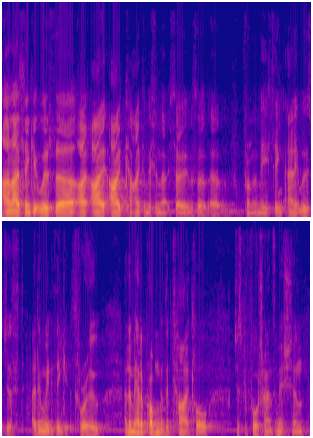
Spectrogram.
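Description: Man telling candid anecdotes in an interview. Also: lowish voice. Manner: animated retelling, acting out quoted conversations. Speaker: television commissioning executive.

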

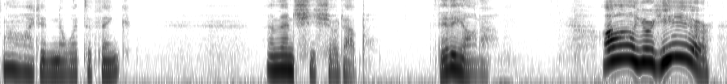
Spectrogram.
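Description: A woman with a lowish voice reads a first-person novel aloud. Her storytelling is intimate and expressive. The recording is close and dry, with no room sound. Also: unhurried, pauses often, no echo. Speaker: audiobook narrator.

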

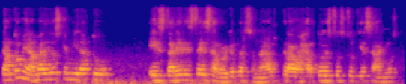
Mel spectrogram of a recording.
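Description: An older woman talks in a heartfelt, earnest way and circles back over her own phrases. Her voice is mellow and warm. The sound carries a noticeable echo from the room. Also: medium pitch, fairly even intonation, fairly quick, slight background noise. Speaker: guest, interviewee's mother. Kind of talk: emotional interview talk.

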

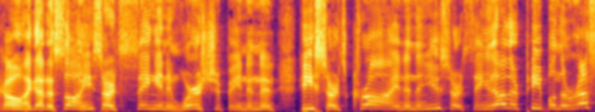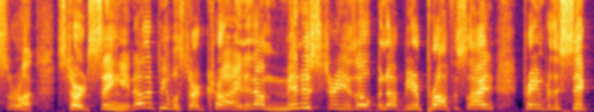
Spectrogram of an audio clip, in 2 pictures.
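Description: A male preacher delivers an exhorting sermon, driving his points home through repetition. His voice sits unusually high and rings bright and forceful. The sound is dry and close, with no room echo. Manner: energetic and exhorting, with repeated phrases.

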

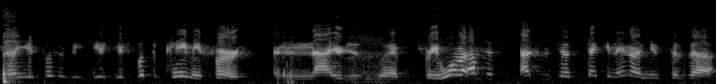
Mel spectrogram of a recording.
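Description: A man's voice: a little high, lively intonation, fast, hardly any pauses, bright, forceful tone, poor audio. A man calling in on a speakerphone, casual and teasing. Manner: teasing, joking. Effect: heard over a phone on speakerphone. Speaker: caller. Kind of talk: casual chat.

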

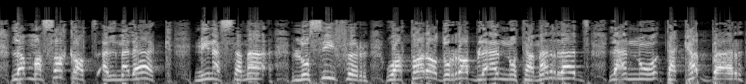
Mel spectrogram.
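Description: A man's voice: extremely high pitch, bright, forceful tone, husky. A Lebanese man preaching a sermon as pastor, emphatic, repeating his phrases and addressing the congregation directly.

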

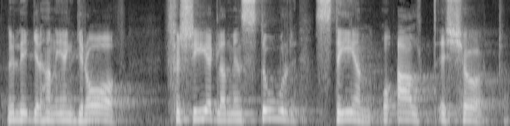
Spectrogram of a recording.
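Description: Swedish-speaking preacher in a reverberant church. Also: male voice, on the high side, fairly even intonation, a bit bright. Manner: earnest, rises to emphatic cries on quoted words. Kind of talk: sermon. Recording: long reverb of a church hall.

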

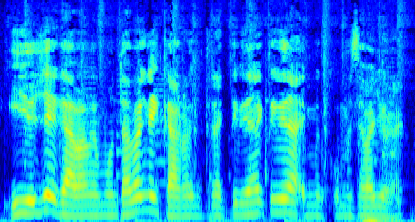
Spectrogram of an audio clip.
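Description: A woman's voice: lowish voice, soft background music. A middle-aged woman, a political candidate, telling stories in a candid interview. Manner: animated, rapid storytelling.

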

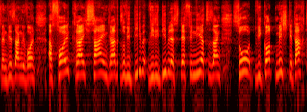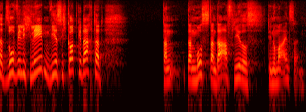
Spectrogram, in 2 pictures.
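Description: Pastor, male, high-pitched, earnest, chatty preaching. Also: fairly quick, a bit bright. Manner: earnest, conversational preaching with Bible readings. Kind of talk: sermon.

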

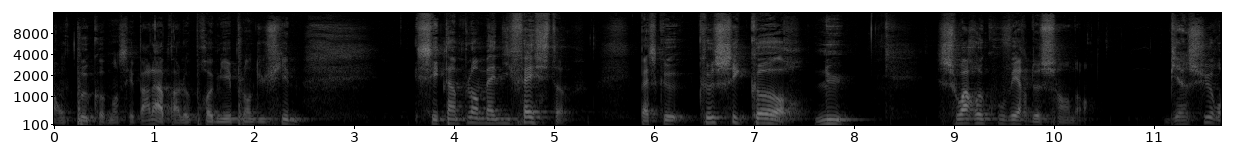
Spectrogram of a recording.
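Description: A man's voice: on the low side, darkish tone. A man giving a public talk on film, answering audience members in an explanatory, emphatic way and addressing listeners directly.

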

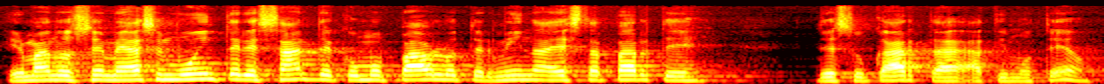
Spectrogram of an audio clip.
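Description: A man's voice: high voice, fairly even intonation, normal speed, vocal fry. A man preaching a sermon to his congregation, impassioned, repeating words and putting questions to his listeners. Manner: impassioned, repeats words, rising loudness, asks the audience questions.

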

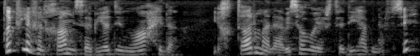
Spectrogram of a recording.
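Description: A woman's voice: medium pitch, lively intonation, fast, darkish tone, highs cut off, a little hiss or hum, natural voice. A woman voicing a condescending, nosy neighbor in a storybook. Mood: snide. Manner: snide, condescending.

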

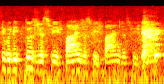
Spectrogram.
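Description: Over crowd noise and poor audio, a medium-pitched man translates a spiritual address into French at a measured pace. As a consecutive interpreter, he falters, keeps stopping on fillers and says words twice.

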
